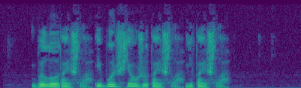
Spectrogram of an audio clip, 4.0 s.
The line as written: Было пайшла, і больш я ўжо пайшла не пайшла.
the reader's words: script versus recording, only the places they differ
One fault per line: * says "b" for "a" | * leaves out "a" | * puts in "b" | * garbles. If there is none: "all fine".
all fine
